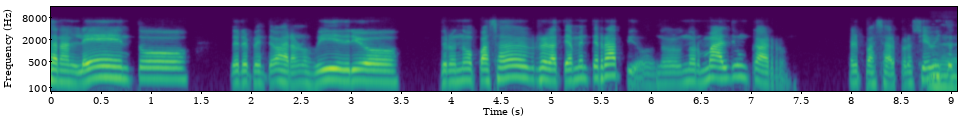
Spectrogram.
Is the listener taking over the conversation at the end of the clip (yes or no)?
yes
